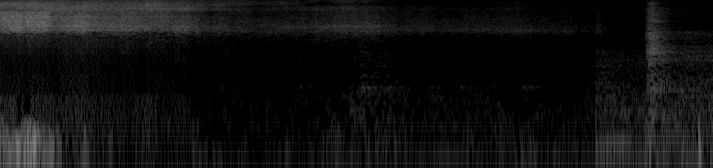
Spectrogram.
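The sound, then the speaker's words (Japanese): Sharp hissing exhalations during an abdominal breathing exercise: a loud, breathy hiss at the start fades out over about two seconds. After a quiet stretch comes one more brief, sharp hiss, with no talk. “スッスッスッ、吸って吐きながら、シュッシュッシュッ。”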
